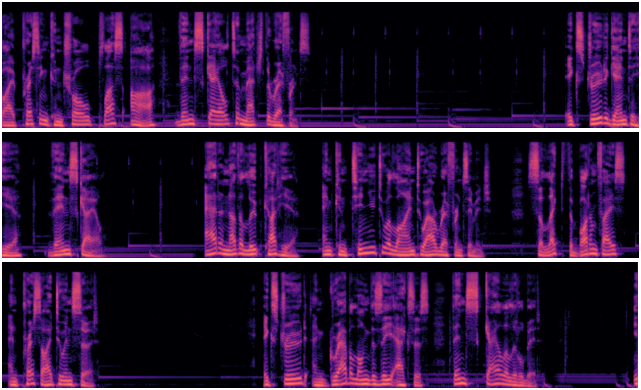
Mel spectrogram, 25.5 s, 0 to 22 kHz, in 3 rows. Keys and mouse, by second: 1.9-4.7 drag, 2.6 shift+s, 4.7 shift+middle click, 5.0 click, 5.0 alt+shift+middle click, 5.2 alt+shift+click, 5.3-6.6 alt+shift+middle drag, 6.6-9.2 drag, 8.0 e, 9.2-12.0 shift+middle drag, 9.4 ctrl+z, 9.9 s, 12.0 ctrl+r, 12.8 s, 15.0 shift+z, 15.8 middle click, 16.2 3, 16.4 click, 16.5-25.4 middle drag, 16.7 ctrl+z, 16.7 s, 18.1 i, 21.8 e, 23.6 s.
